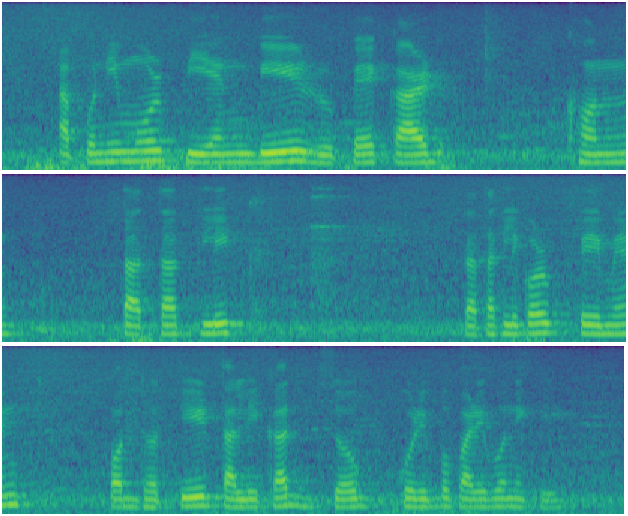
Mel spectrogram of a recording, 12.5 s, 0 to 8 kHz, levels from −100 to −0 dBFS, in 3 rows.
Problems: constant background noise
